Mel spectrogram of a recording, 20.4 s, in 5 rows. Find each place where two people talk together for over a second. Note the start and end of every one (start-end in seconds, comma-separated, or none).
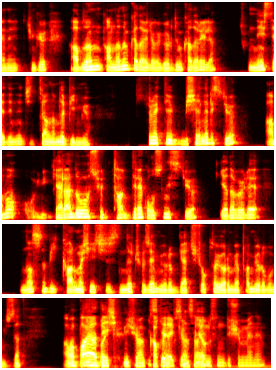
17.6-19.5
